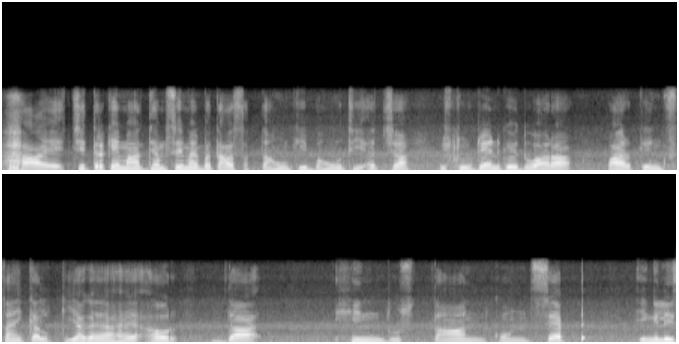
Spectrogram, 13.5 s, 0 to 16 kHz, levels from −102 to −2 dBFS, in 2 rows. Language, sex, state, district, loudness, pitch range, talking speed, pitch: Hindi, male, Chhattisgarh, Korba, -16 LUFS, 165-190 Hz, 120 wpm, 180 Hz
